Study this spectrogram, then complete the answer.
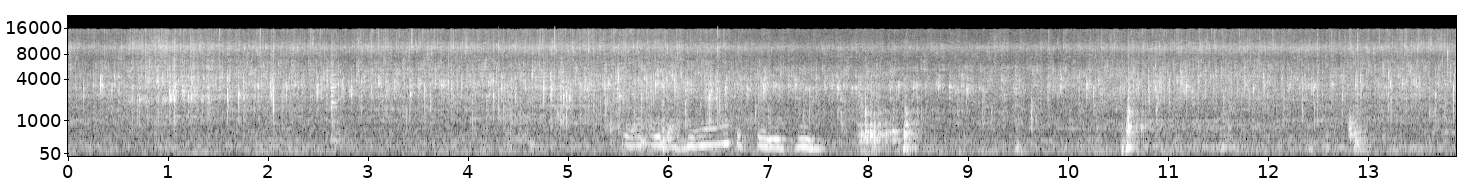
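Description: A metal spatula scrapes against a pan.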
